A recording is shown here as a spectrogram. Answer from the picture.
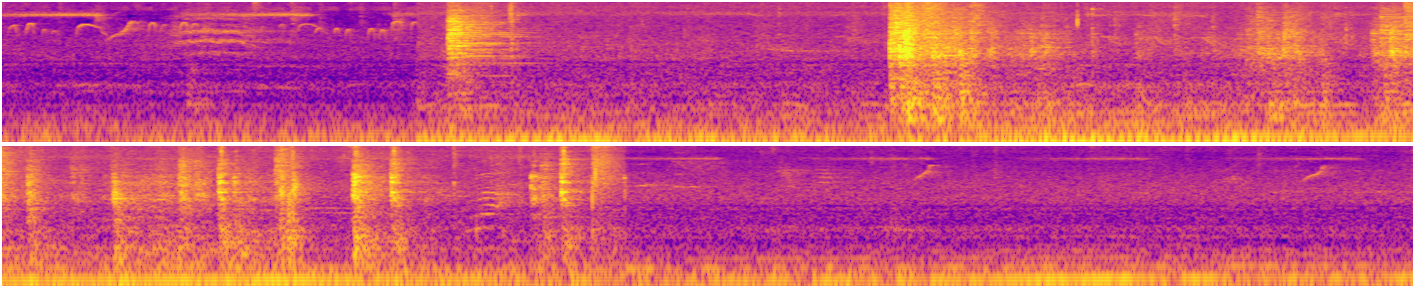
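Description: Hand tools working on a steam locomotive's valve gear and crosshead. A loud rasping burst comes about four seconds in, followed by a run of sharp metallic taps and clanks, all over a steady low mechanical hum.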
